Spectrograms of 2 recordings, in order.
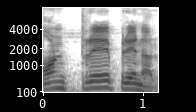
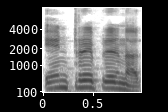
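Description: First: অন্ট্রেপ্রেনার begun with an open "on"; correct pronunciation. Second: এন্ট্রেপ্রেনার begun with "en" as the spelling suggests; common wrong pronunciation. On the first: Teacher correcting learners' mistake: অন্ট্রেপ্রেনার begun with "on". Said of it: "এটার উচ্চারণ হবে". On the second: Teacher showing learners the wrong sound: এন্ট্রেপ্রেনার with "en". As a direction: say এন্ট্রেপ্রেনার the mistaken way, "en" first. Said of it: "এন্ট্রেপ্রেনার বললে হবে না". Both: Shown as a demonstration.

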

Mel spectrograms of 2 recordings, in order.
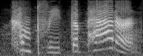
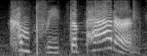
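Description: Both takes have the same delivery.

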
